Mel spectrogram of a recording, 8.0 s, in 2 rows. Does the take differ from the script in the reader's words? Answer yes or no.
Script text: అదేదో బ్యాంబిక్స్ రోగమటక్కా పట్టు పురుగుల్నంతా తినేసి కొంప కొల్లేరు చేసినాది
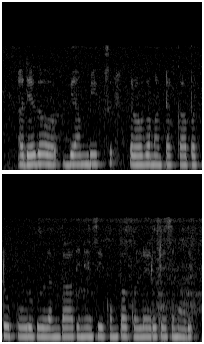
no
